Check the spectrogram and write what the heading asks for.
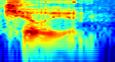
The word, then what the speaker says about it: Cillian: uh cillian murphy and it's pronounced killian killian murphy uh tom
